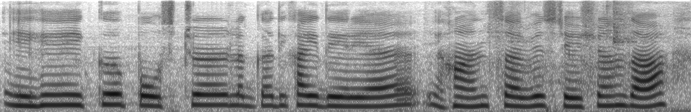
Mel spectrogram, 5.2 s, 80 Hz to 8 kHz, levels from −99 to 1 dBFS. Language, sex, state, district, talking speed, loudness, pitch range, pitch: Punjabi, female, Punjab, Kapurthala, 140 wpm, -16 LUFS, 240-265 Hz, 250 Hz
